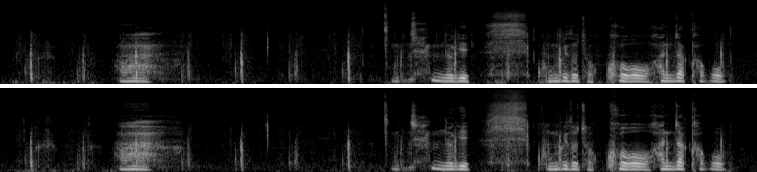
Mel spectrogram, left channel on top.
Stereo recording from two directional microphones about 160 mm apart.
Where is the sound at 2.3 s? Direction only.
90° left.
